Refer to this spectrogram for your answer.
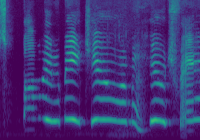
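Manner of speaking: put-on very high, jovial, sweet Southern accent squeak. Retelling a welcome phone call: horrible Vince Gilligan impression. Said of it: "This is my horrible impression of him".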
